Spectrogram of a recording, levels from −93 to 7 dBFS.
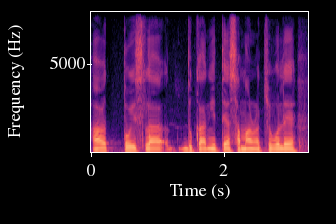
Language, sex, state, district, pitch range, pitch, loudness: Nagamese, male, Nagaland, Kohima, 120-130 Hz, 125 Hz, -14 LUFS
